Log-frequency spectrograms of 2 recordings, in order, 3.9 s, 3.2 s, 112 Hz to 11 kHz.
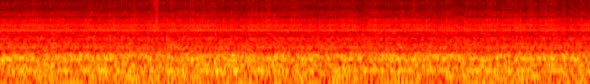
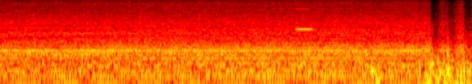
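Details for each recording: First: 2-ton through-wall General Electric garage AC, believed from 2002, just after startup: steady hum with rough buzzy texture; compressor rattles at first, quiets, then sometimes rattles again later; source not pinned down. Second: 2-ton through-wall General Electric garage AC, believed from 2002, fan running: smooth constant airy hum, steady low drone, no rattling or buzzing from the vents.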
